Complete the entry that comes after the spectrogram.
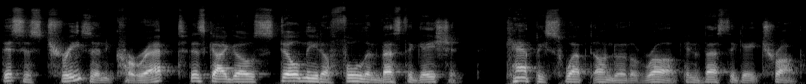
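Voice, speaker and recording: A man with a sore throat giving combative, scornful political commentary, clearing his throat now and then. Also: mid-range voice, unhurried, warm tone. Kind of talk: opinionated commentary.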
